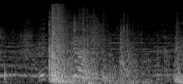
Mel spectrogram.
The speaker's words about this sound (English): Open the door! Kick the door.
